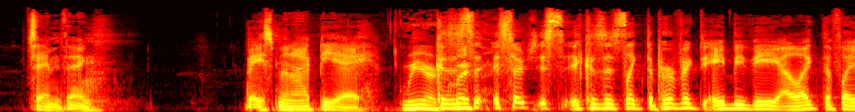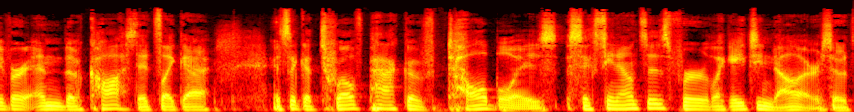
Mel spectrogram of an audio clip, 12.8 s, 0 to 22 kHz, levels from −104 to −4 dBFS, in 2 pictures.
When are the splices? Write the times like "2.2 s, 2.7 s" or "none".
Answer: none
